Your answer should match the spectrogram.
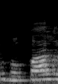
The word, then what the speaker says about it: गोपालः: और जब हम विसर्ग को उच्चारण करेंगे वो ह जैसा उच्चारित होगा, जैसे कि गोपालः।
